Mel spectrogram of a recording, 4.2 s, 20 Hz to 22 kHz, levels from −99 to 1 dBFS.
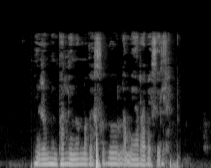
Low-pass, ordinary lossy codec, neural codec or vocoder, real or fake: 9.9 kHz; none; none; real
